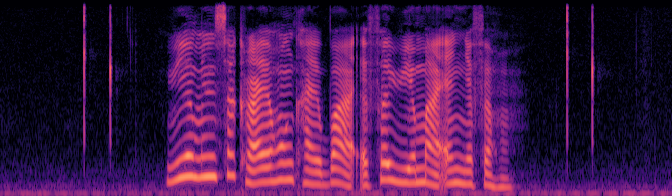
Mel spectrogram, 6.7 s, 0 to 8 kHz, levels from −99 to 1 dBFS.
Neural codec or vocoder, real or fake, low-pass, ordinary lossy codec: none; real; 7.2 kHz; Opus, 64 kbps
